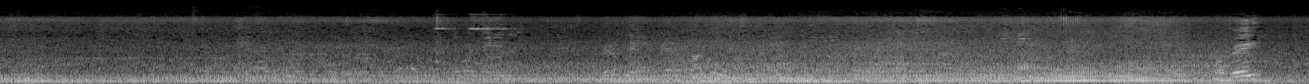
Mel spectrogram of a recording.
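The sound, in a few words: TMX155 motorcycle engine revving in third gear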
